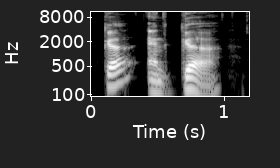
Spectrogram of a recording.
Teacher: the sounds ka and ga are velar consonants meaning they are articulated by contact of the tongue against the velum or soft palate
